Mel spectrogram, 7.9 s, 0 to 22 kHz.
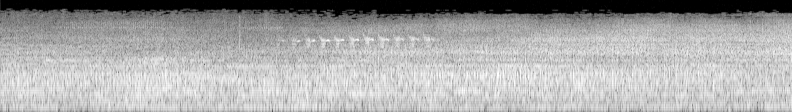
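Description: Twin DLA 32 petrol engines of a large RC Transall C-160 scale model droning steadily on a low landing approach, getting slightly louder as the plane comes closer. A brief rapid high chirping sounds about three seconds in.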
